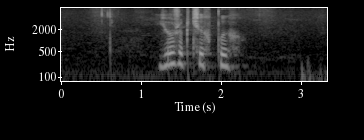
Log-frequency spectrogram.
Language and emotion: Russian, neutral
